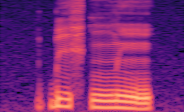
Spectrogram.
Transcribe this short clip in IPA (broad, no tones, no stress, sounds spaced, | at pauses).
ɓ i x ŋ͡m ĩ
